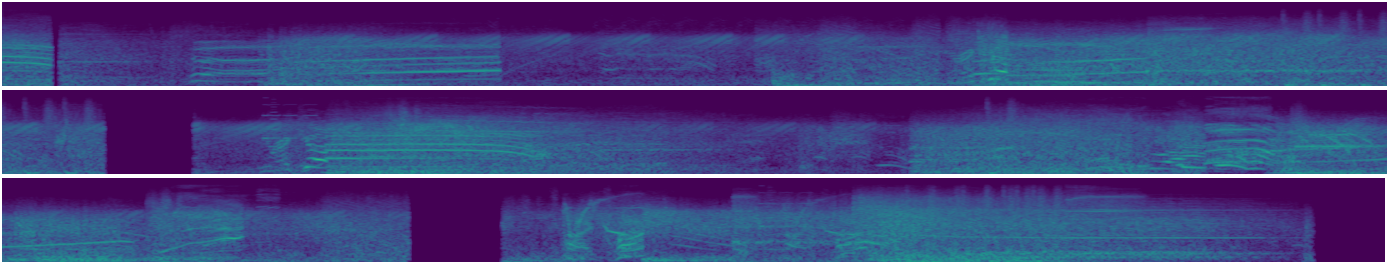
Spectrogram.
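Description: Impacts boom and crackle.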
